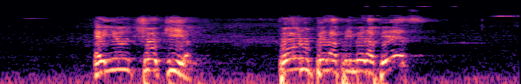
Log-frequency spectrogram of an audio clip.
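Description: A young man sings into a microphone, heard through a loudspeaker outdoors.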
